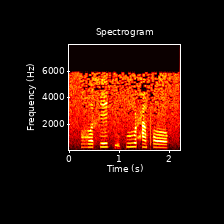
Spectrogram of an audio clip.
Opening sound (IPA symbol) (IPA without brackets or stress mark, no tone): ʁʷ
